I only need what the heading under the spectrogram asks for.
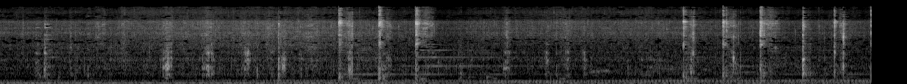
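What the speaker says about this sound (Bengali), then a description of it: "রসুনটা আমার ভাজা হয়ে গিয়েছে।" Garlic and ginger fry gently in a pan on the stove under a soft, steady sizzle, broken by sharp spatula scrapes and taps against the metal that come in irregular clusters. No one speaks.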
